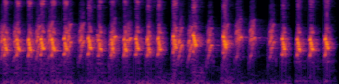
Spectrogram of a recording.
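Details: Yellow-vented bulbul (trucukan) lure call: a steady stream of crisp, clipped chirps, about five per second, with little pause between them.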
